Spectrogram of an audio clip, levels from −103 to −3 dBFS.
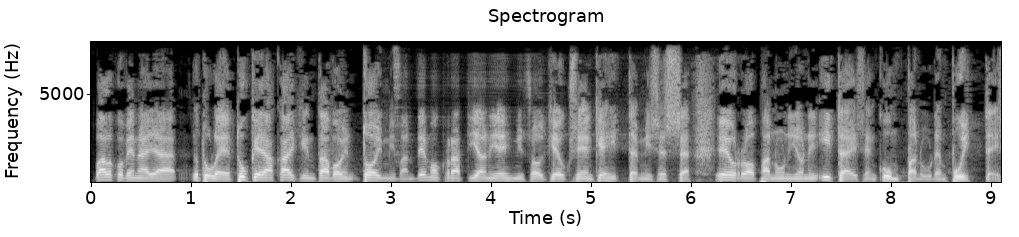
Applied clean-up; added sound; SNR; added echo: neural mask model DeepFilterNet 3.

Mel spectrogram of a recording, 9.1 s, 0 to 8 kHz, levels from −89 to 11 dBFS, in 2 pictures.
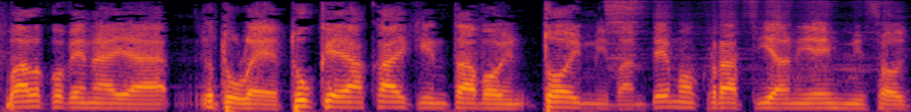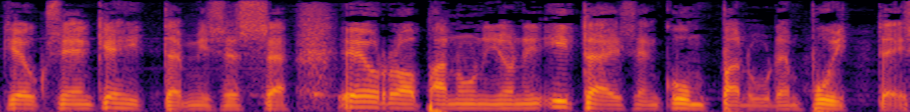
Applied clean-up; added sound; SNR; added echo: neural mask model RNNoise.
